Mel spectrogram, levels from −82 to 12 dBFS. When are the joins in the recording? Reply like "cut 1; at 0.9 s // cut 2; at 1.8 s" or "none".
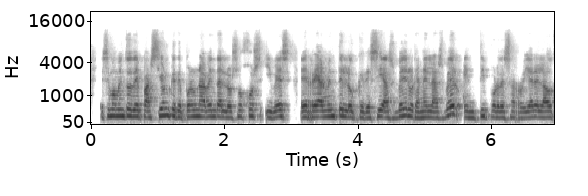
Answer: cut 1; at 3.1 s // cut 2; at 4.0 s // cut 3; at 4.8 s // cut 4; at 5.6 s

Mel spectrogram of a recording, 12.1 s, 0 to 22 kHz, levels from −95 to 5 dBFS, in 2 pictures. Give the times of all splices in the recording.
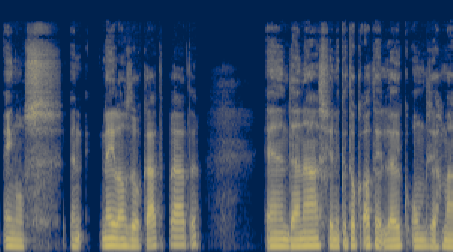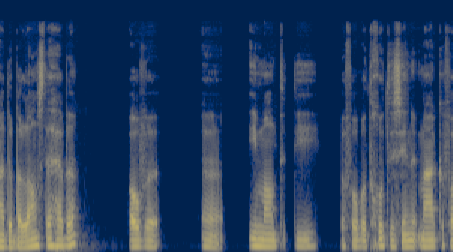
cut 1; at 7.7 s

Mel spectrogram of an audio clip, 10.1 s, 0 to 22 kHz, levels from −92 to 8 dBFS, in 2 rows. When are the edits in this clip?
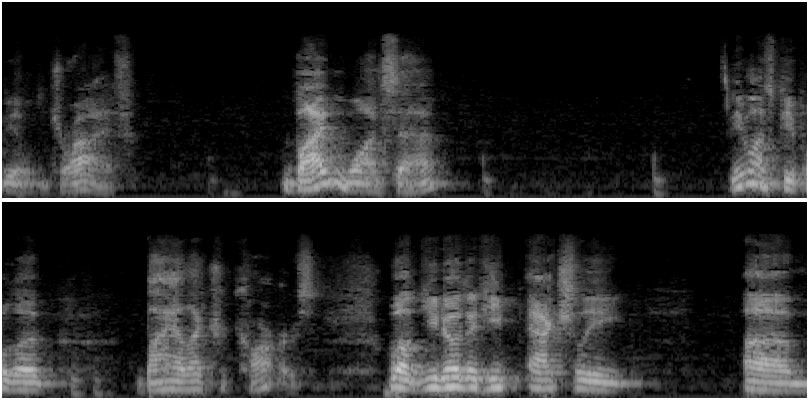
none

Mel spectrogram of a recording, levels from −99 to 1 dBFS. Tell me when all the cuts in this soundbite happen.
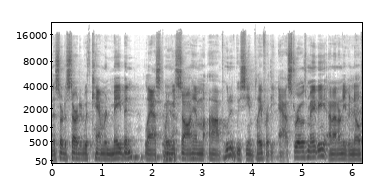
cut 1; at 2.2 s

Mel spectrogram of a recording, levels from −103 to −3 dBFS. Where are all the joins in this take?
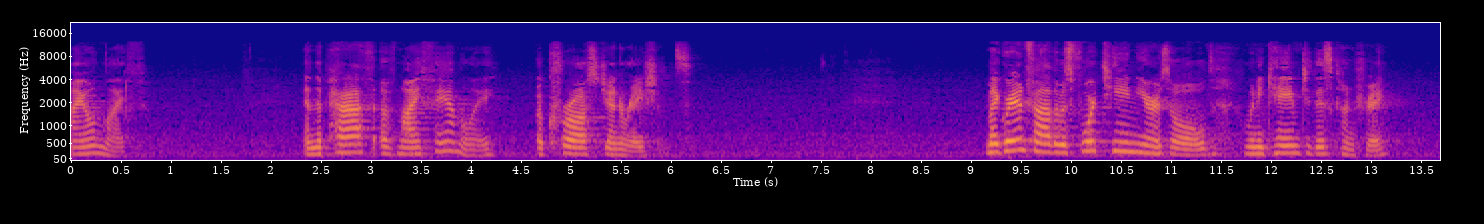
none

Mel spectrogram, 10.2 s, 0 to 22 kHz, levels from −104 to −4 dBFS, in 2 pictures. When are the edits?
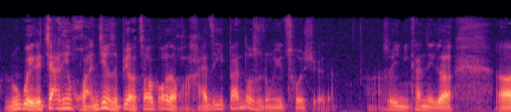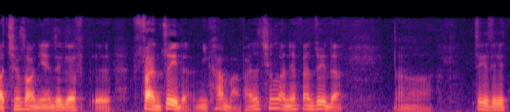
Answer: none

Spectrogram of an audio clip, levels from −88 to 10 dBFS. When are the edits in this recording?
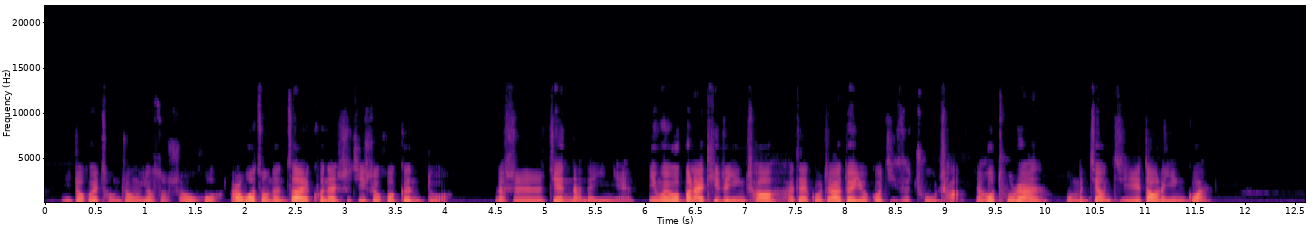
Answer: cut 1; at 1.8 s // cut 2; at 4.2 s // cut 3; at 5.9 s // cut 4; at 9.3 s

